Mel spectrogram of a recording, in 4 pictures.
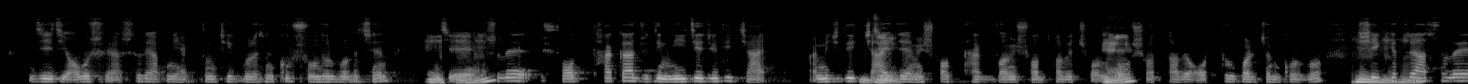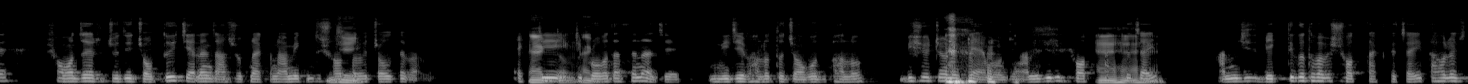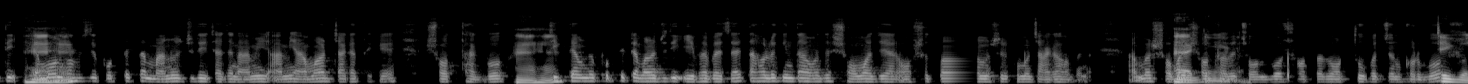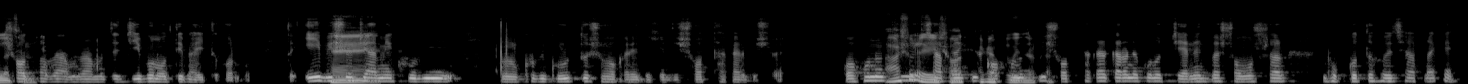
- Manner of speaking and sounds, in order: static; chuckle
- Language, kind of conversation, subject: Bengali, unstructured, সৎ থাকার জন্য আপনার সবচেয়ে বড় অনুপ্রেরণা কী?
- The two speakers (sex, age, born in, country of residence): male, 20-24, Bangladesh, Bangladesh; male, 25-29, Bangladesh, Bangladesh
